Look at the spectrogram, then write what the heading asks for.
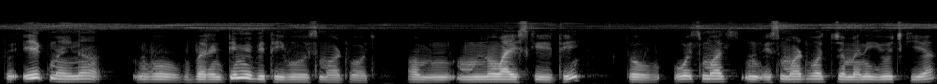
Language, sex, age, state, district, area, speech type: Hindi, male, 18-30, Uttar Pradesh, Pratapgarh, rural, spontaneous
